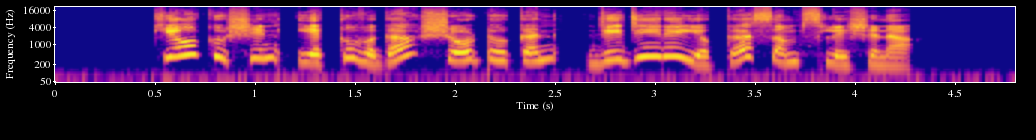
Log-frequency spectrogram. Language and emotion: Telugu, neutral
